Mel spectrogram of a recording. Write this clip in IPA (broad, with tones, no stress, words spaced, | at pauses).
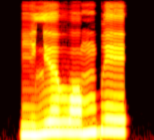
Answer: i˨lʲɜ˦βɔ˦ mbe˦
